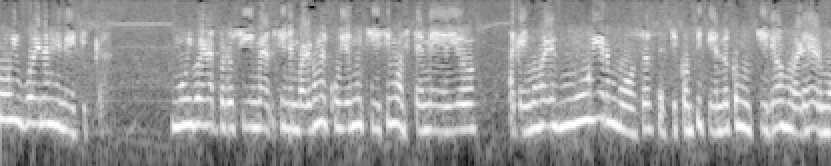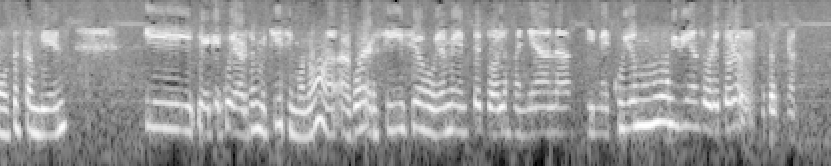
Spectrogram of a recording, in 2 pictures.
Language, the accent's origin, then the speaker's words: Spanish; Venezuela; born there; nunca voy a dejar de perder la fe de mi país natal, jamás.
